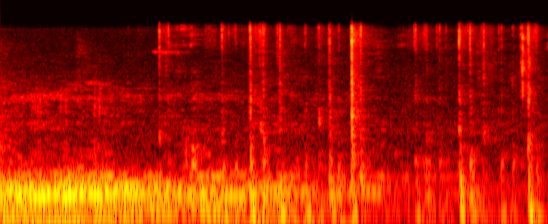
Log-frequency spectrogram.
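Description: Computer keyboard typing during data entry in Tally Prime accounting software, with rapid irregular key clicks in close bursts over a steady low hum, no voice.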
